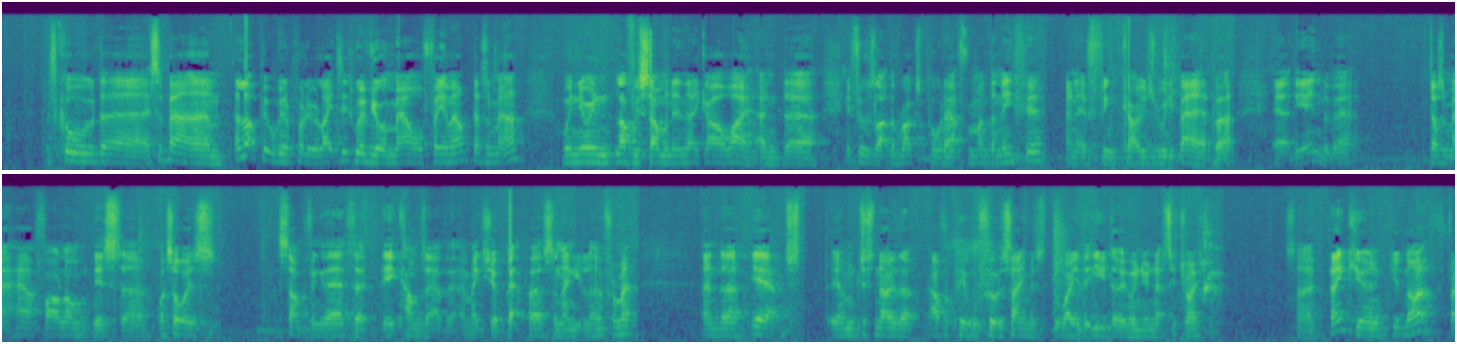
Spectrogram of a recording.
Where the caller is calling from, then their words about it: Seattle, Washington, United States; we're calling from the Space Needle Tower in Seattle.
